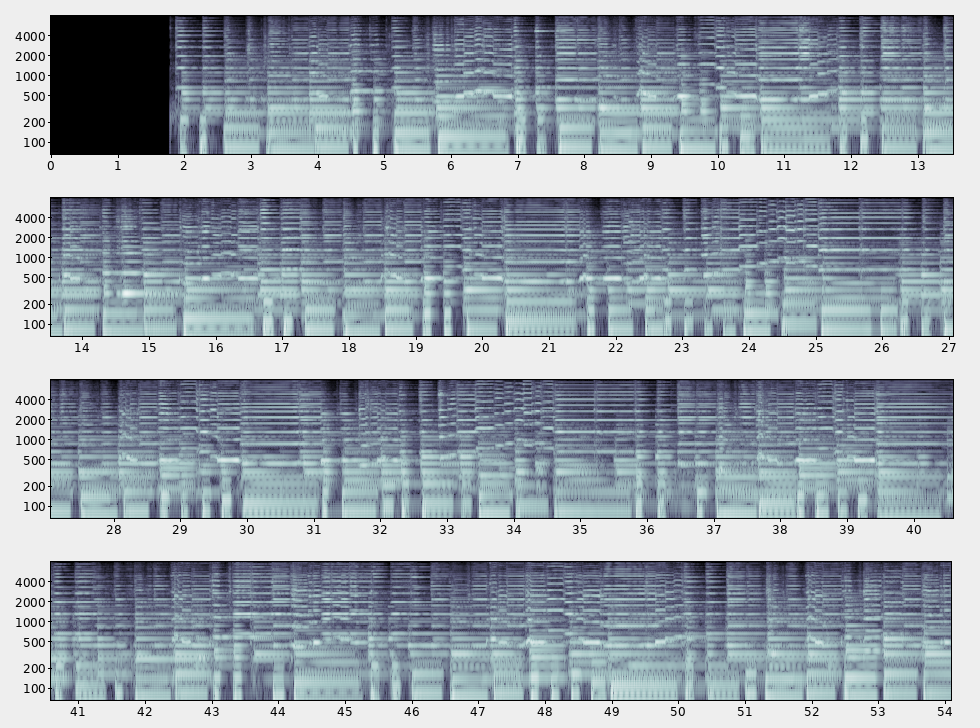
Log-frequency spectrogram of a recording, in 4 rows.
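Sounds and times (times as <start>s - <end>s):
fiddle: 1.8s - 54.0s.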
